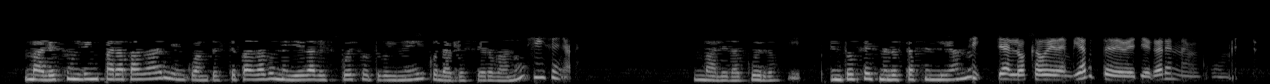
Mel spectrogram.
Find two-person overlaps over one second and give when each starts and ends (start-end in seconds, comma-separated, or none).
none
